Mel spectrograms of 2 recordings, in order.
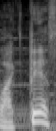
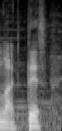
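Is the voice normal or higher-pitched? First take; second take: higher-pitched; normal. First: It is said in a higher voice. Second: It is said in the normal voice.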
